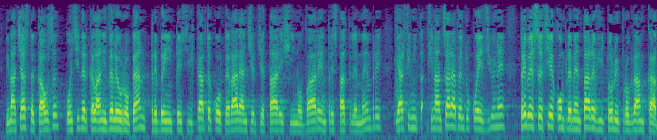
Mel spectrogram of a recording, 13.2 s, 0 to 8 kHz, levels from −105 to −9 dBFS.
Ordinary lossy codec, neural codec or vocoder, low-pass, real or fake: none; none; 7.2 kHz; real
